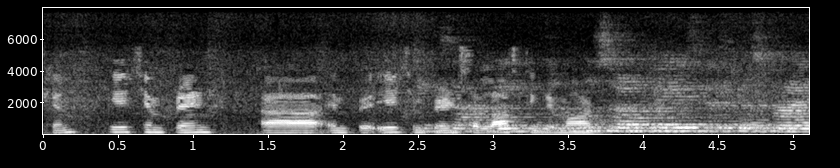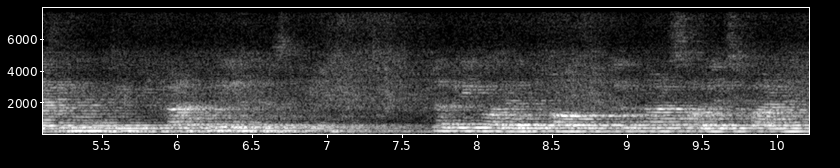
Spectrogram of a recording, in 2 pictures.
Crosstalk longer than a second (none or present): present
